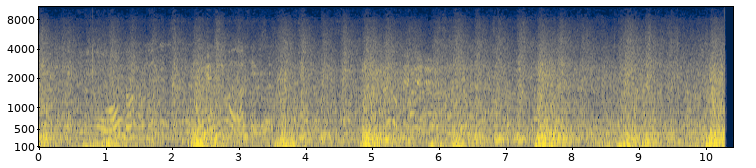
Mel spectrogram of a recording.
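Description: Holy Week procession drums: bass drums (bombos) beating a slow, even pulse about once every second and a quarter, under a dense drum rattle, with crowd voices.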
